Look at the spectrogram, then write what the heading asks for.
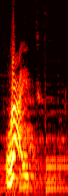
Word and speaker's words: right: En la palabra correcto, que se escribe, vemos que la GH es muda antes de T. La I toma su sonido abierto. Por lo tanto, la pronunciación es right.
